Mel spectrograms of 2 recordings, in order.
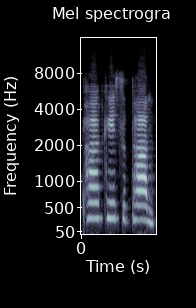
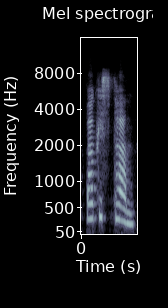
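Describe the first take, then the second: First: The word is said slowly and fully. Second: The word is said quickly and compressed. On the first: The speaker calls it wrong. "Ở đây người ta không đọc là Pakistan" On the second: The speaker calls it right. "nhưng mà nó đọc sẽ nhanh đó"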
